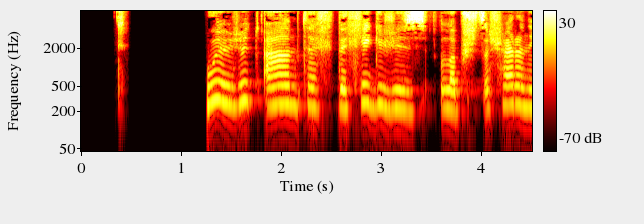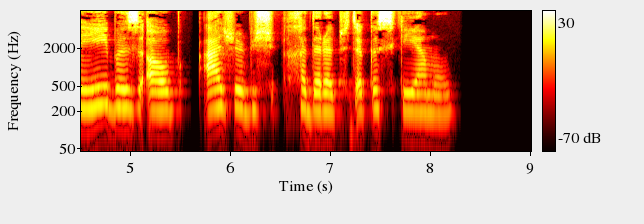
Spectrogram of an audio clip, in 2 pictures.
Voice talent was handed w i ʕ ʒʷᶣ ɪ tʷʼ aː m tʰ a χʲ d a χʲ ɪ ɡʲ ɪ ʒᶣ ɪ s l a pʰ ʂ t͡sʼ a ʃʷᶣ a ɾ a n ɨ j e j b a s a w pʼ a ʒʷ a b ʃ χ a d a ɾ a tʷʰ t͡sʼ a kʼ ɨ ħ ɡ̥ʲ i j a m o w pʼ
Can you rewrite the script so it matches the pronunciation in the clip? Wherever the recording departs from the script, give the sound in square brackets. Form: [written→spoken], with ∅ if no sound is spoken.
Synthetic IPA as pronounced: w i ʕ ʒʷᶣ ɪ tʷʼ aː m tʰ a χʲ d a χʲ ɪ ɡʲ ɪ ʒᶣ ɪ [s→z] l a pʰ ʂ t͡sʼ a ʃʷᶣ a ɾ a n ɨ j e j b a [s→z] a w pʼ a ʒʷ a b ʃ χ a d a ɾ a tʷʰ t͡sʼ a kʼ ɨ [ħ→s] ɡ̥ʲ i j a m o w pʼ

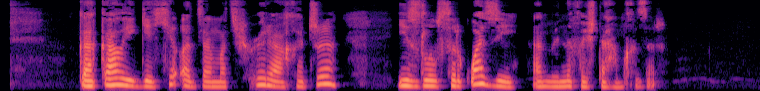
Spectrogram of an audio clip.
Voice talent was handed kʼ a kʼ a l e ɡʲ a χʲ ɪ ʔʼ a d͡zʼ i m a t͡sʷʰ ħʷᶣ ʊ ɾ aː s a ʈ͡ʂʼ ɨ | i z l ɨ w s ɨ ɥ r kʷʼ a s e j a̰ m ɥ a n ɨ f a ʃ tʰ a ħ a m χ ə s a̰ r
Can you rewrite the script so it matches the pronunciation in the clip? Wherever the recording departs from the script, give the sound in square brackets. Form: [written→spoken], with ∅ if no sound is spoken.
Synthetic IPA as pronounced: kʼ a kʼ a l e ɡʲ a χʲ ɪ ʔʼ a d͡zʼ [i→a] m a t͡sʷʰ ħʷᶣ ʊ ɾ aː [s→χ] a ʈ͡ʂʼ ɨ | i z l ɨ w s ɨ [ɥ→∅] r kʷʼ a [s→z] e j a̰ m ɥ a n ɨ f a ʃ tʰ a ħ a m χ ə [s→z] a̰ r

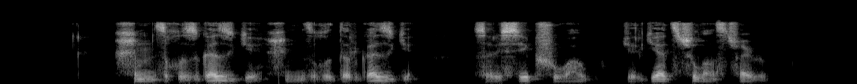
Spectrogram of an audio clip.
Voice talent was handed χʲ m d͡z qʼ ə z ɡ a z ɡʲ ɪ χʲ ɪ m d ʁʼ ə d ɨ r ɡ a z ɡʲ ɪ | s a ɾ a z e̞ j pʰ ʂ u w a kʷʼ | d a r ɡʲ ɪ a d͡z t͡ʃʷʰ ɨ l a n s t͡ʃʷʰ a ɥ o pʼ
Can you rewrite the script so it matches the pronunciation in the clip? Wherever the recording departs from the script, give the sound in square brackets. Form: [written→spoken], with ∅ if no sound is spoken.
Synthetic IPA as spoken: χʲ m d͡z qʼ ə z ɡ a z ɡʲ ɪ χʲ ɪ m [d→d͡z] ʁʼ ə d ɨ r ɡ a z ɡʲ ɪ | s a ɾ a [z→s] e̞ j pʰ ʂ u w a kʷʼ | [d→d͡ʒ] a r ɡʲ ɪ a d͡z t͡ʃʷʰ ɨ l a n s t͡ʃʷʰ a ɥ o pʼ

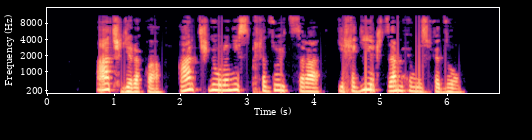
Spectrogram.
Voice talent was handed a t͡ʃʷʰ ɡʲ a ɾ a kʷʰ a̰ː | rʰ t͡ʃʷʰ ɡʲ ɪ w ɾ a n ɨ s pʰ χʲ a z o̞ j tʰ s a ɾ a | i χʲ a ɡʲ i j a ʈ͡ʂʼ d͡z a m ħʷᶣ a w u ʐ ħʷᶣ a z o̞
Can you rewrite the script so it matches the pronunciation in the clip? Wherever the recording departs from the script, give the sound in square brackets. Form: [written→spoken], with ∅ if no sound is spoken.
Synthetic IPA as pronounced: a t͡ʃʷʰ ɡʲ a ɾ a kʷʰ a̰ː | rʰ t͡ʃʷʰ ɡʲ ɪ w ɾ a n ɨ s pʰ χʲ a [z→d͡z] o̞ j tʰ s a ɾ a | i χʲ a ɡʲ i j a ʈ͡ʂʼ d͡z a m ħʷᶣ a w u [ʐ→z] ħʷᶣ a [z→d͡z] o̞

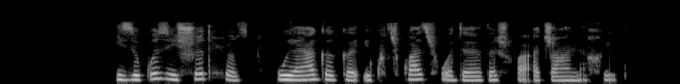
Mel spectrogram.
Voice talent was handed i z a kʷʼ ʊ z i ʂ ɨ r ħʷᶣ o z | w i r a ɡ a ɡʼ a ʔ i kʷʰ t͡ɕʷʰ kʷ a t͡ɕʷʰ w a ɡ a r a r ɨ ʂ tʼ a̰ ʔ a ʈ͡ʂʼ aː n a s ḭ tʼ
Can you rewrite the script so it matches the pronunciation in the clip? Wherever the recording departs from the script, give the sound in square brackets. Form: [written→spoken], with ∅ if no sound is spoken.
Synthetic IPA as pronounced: i z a kʷʼ ʊ z i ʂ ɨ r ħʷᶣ o z | w i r a ɡ a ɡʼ a ʔ i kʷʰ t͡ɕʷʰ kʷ a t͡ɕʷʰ w a [ɡ→d] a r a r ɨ ʂ [tʼ→qʼ] a̰ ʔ a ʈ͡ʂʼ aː n a [s→χ] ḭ tʼ

